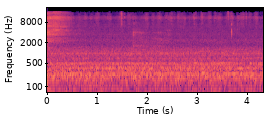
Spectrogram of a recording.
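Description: air conditioner running

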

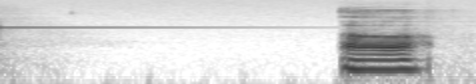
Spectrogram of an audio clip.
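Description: phone message notification ding

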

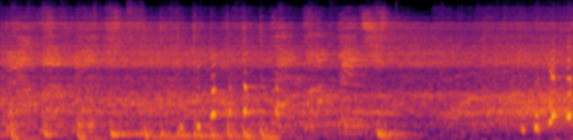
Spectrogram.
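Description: audience screaming and cheering

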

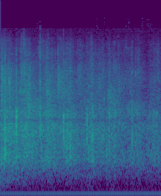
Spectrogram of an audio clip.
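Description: audience applause

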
